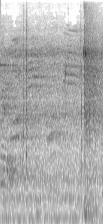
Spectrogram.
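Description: Volleyball being struck in a gymnasium hall: a faint knock about half a second in and a stronger thump near the end, over a murmur of distant voices.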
